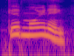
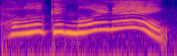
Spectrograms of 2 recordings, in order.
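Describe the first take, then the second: First: Said in the usual way. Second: High, slow and drawn-out hello; sing-song greeting. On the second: Acted. Streamer greets chat with a high, slow sing-song hello. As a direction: stretch the greeting out like a cheerful host.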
